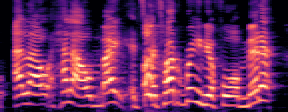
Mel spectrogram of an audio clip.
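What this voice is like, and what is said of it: Put-on British accent. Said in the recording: “Maybe I'll just talk in my British accent. ... You be someone British. ... I'll be Adele.”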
